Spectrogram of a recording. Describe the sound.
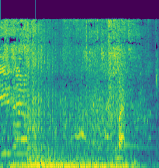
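A loud, deep explosive boom from a science demonstration after a countdown, likened to an atomic blast, rumbles steadily for about two and a half seconds before fading, with crowd noise and voices mixed in.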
